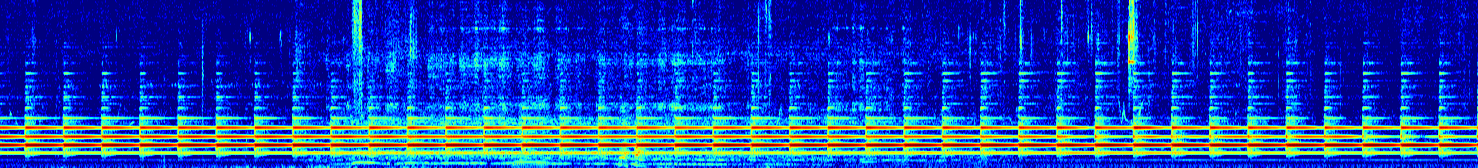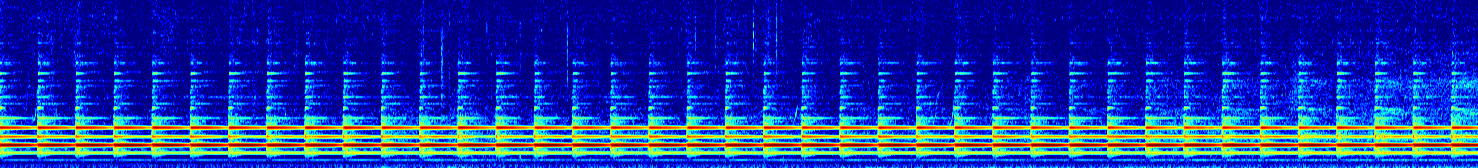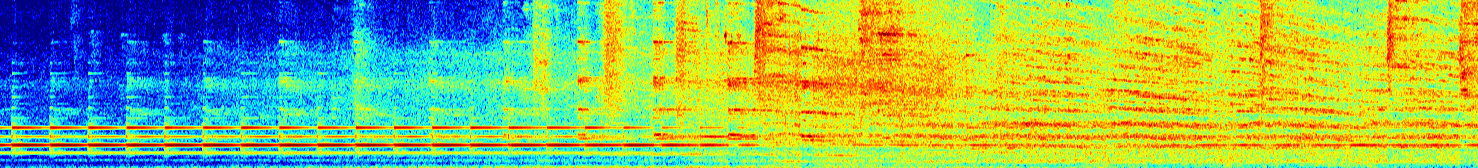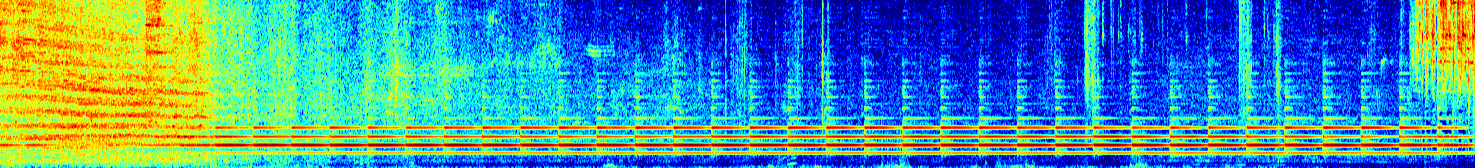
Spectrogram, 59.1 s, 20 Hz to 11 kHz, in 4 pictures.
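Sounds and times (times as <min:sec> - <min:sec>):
railroad crossing bell ringing: 0:00.0 - 0:59.0
passenger train rumble: 0:01.6 - 0:12.2, 0:28.1 - 0:58.0.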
